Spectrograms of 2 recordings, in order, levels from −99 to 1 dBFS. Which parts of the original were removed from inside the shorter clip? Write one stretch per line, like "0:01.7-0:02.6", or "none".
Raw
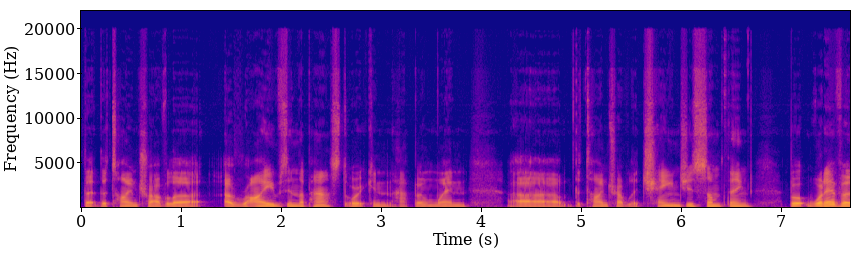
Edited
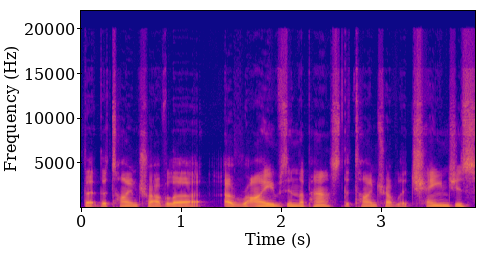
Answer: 0:02.6-0:04.9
